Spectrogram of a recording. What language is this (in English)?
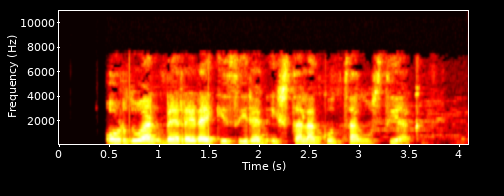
Basque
